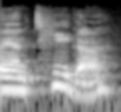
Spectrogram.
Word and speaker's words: Antigua: hours now it went over the island of Antigua and Barbuda okay that's actually the pronunciation of those two islands I've been down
